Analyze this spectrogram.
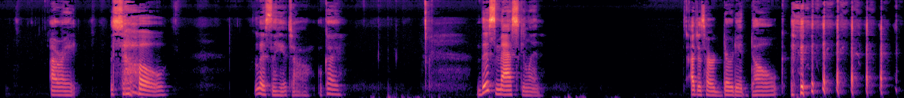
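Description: A woman speaks slowly and calmly, close to a microphone, with long pauses.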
